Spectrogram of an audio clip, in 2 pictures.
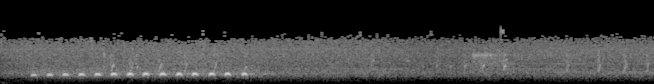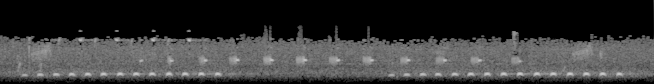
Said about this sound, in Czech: Hlas tokajícího samce sovy pustovky není u nás právě běžný zjev. Kalous pustovka, jak je zoologický název této sovy, je světlá sova menší velikosti s krátkými pernatými oušky.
